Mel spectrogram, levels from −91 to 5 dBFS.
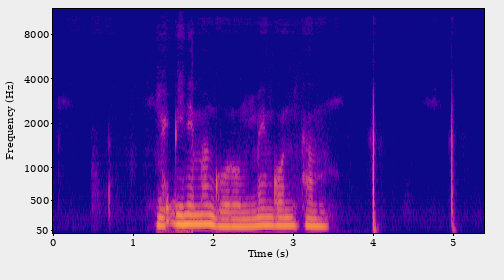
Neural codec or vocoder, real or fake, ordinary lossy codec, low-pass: autoencoder, 48 kHz, 32 numbers a frame, DAC-VAE, trained on Japanese speech; fake; Opus, 32 kbps; 10.8 kHz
